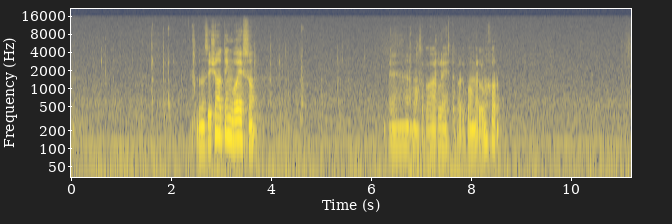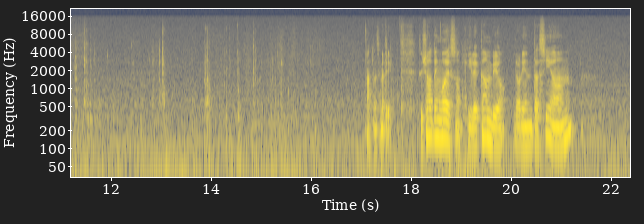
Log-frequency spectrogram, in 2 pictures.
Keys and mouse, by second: 0.4 Tab, 1.0 alt+click, 1.2 alt+c, 2.2 right click, 2.9 alt+click, 6.0 alt+s, 6.8 b, 7.2 right click, 7.4 right click, 8.1 middle click, 10.7 click, 13.2 alt+click, 18.9 ctrl+e, 21.8 click.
